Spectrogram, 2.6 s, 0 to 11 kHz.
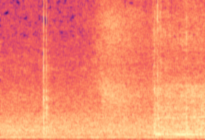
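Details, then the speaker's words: PS3 Slim CECH-2002x 120GB Blu-ray drive after removing two stuck discs and resetting the drive, accepting an inserted disc; soft whir and light mechanical ticks, no grinding or clatter, loading normally. "the day of EV is accepting the disc let's see if it reads it"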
